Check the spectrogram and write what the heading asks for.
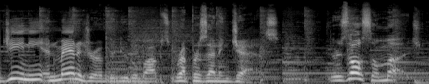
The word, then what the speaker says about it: Doodlebops: The blanket hops? No, the Doodlebops.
